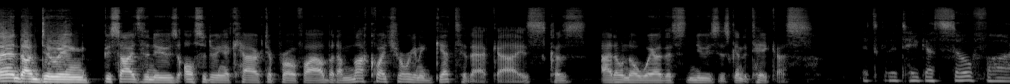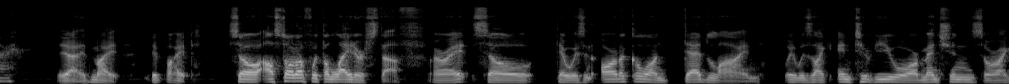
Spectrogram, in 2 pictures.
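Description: Microphone overload runs from 0.0 to 0.8 s. The opening speech has flattened, harsh peaks with a crackling edge on the loudest syllables. The likely cause is an input level set too high, driving the signal roughly 7 dB past the converter's limit. Each peak that exceeds full scale has its top sheared off, and around a tenth of the samples in that stretch were clipped at the converter's limit.

Microphone volume stepped down at 0.04 s, 1.05 s, 2.07 s and 12.69 s. At each point the speech and the background fall abruptly in level together, by about 2 dB, 8 dB, 3 dB and 1 dB. This likely comes from the call software reacting to the overloaded input by cutting the device's input gain in discrete steps. The 8 dB drop at 1.05 s is the largest.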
